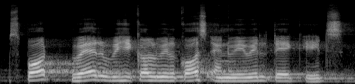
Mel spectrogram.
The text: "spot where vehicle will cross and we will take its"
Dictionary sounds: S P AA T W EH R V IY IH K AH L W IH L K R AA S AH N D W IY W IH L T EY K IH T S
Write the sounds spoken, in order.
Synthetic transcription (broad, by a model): S P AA T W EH R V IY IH K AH L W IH L K AA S AH N D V IY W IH L T EY K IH T S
